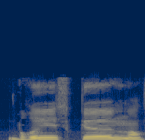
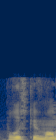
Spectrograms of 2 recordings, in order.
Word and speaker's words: brusquement: son en cévennes et on a une lettre muette à la fin du mot c'est la lettre t qu'on entend pas mais c'est une syllabe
